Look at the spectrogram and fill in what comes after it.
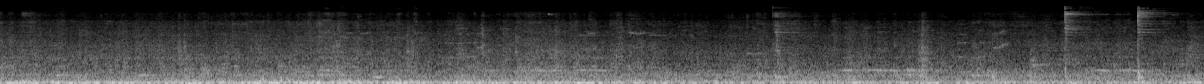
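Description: Freight cars of a Winchester and Western Railroad train rolling over a grade crossing: a steady low rumble with wheel clacks that grow sharper after about eight seconds, and now and then a short, faint wheel squeal.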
